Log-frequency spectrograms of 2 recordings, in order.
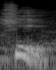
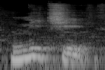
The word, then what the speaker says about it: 日: It could be pronounced hi, nichi, bi.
